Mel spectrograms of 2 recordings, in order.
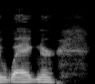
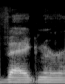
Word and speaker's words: Wagner: for Wagner group and it's got a w so I can't help it I got to say Wagner I know it's pronounced Vagner I guess in Russian uh crossed over US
